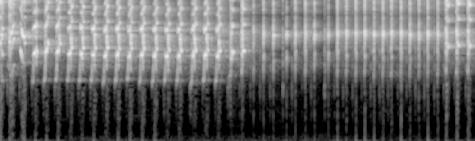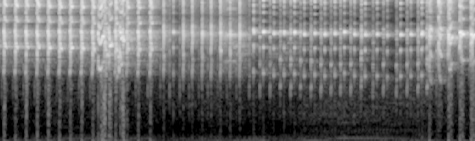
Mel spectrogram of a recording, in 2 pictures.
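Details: Lovebird fighter giving a long 'ngekek' chattering song meant to spur other lovebirds to sing: a steady stream of rapid, high, harsh notes throughout, with a brief louder burst midway.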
